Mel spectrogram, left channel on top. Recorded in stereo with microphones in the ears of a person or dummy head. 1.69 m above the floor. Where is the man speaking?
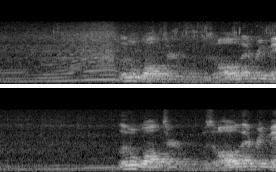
15° right (ahead or behind), 5 m.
